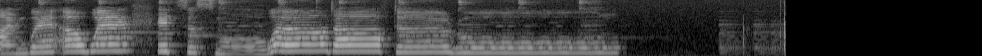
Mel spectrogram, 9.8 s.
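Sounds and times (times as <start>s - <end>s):
vocals: 0.0s - 6.4s.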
